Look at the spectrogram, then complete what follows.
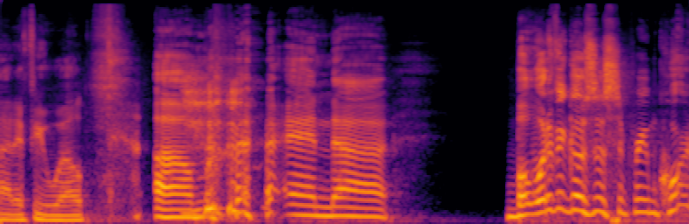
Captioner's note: laugh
